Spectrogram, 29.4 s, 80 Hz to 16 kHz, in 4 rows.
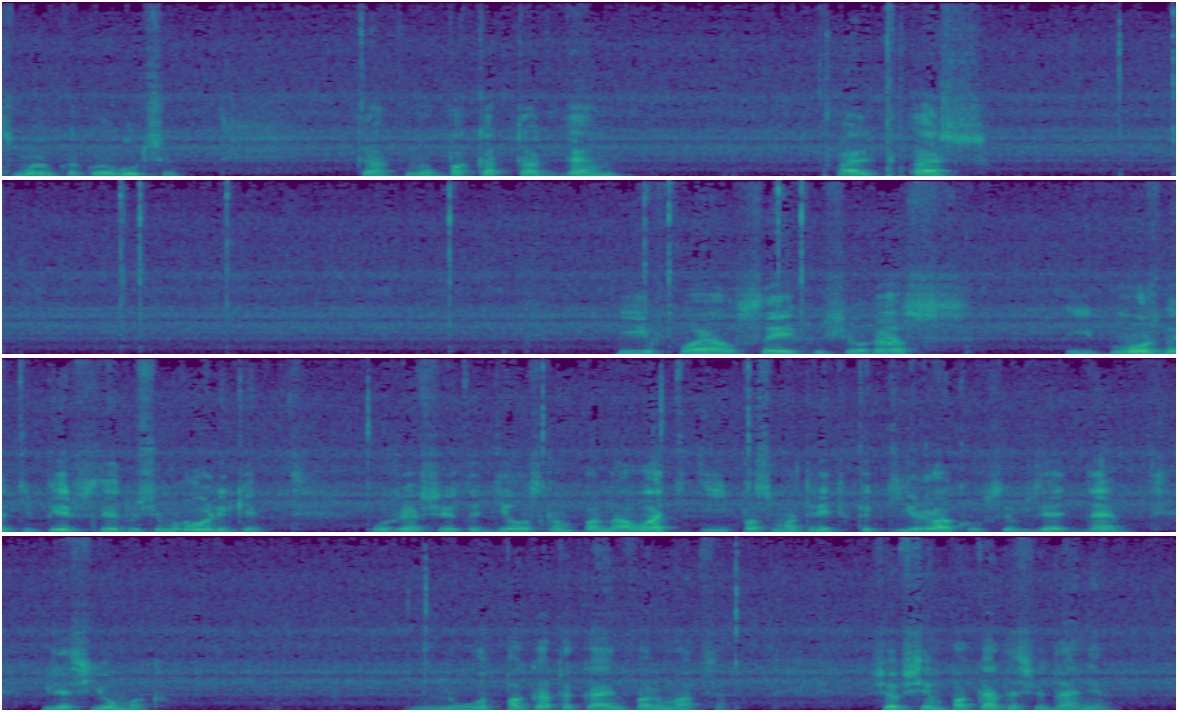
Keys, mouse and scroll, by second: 5.5 alt+h, 7.2 middle click, 8.2 click, 8.8-10.4 drag, 11.5-13.2 drag, 16.9-18.2 middle drag, 18.8 middle click, 24.7-26.7 middle drag.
